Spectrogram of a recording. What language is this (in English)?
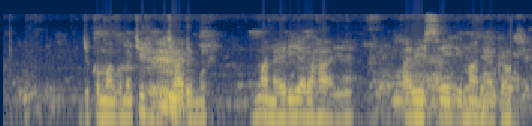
Kinyarwanda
